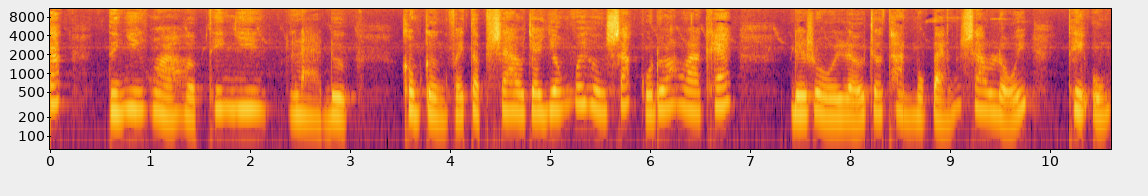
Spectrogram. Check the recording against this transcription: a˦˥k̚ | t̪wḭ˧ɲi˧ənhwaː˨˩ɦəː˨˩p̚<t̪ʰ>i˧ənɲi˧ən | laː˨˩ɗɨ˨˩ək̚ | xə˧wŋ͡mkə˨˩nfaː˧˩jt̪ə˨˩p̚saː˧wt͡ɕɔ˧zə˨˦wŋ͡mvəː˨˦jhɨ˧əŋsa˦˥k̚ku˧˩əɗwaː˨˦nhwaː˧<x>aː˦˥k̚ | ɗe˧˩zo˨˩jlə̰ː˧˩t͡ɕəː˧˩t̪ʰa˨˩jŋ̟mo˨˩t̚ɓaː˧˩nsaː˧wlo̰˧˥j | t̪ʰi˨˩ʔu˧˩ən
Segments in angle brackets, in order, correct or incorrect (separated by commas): correct, correct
